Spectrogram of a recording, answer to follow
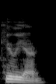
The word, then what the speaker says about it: Kylian: Kylian. Yeah, it's pronounced Kylian.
